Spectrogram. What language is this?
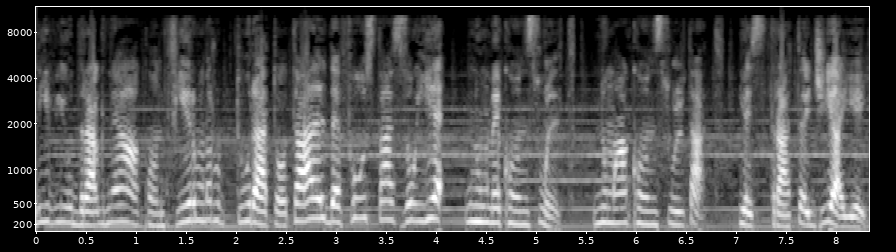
Romanian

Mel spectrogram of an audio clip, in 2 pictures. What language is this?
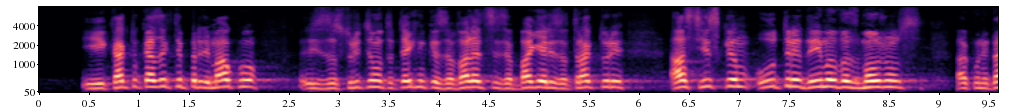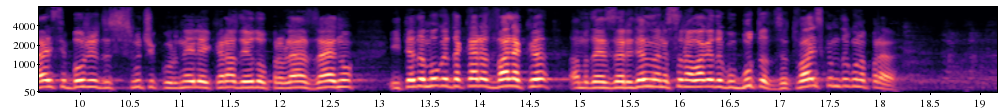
Bulgarian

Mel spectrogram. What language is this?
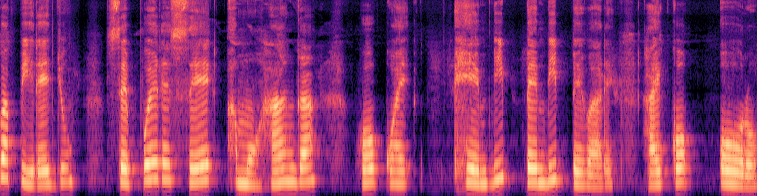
Eastern Bolivian Guaraní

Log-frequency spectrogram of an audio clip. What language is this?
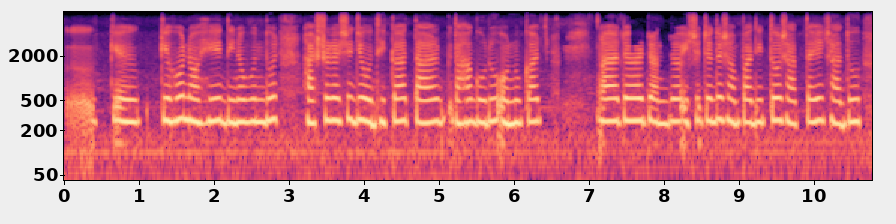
Bangla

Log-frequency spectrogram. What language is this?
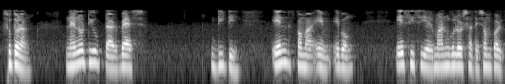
Bangla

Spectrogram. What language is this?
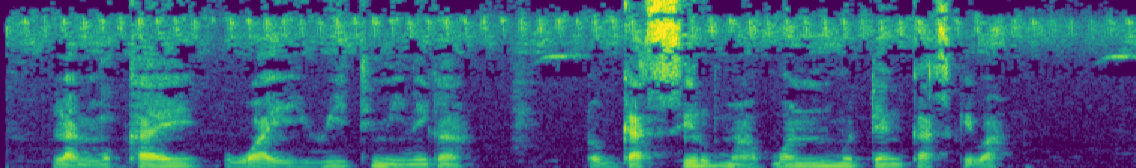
Tupuri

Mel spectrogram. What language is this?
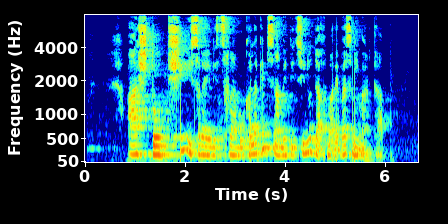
Georgian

